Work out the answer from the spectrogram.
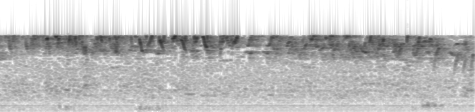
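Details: Greater green leafbird singing at a bird-song competition in an arena and winning first place. Rapid, high, twittering warbles pour out almost without pause, with faint low thumps and murmurs in the background.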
